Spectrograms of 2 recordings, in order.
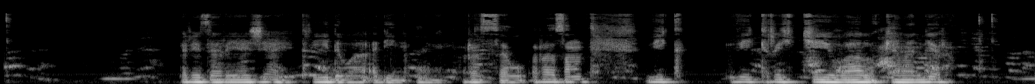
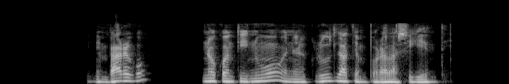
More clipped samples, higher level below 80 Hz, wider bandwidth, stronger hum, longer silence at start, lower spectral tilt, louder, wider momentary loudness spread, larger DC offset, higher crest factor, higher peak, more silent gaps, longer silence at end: neither; first, -46 dBFS vs -54 dBFS; first, 11.5 kHz vs 7.2 kHz; neither; second, 0.05 s vs 0.9 s; about the same, -6 dB/octave vs -5.5 dB/octave; second, -24 LUFS vs -20 LUFS; first, 20 LU vs 12 LU; neither; about the same, 18 dB vs 20 dB; second, -6 dBFS vs -2 dBFS; second, none vs 1.61-2.02 s; second, 0 s vs 0.7 s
